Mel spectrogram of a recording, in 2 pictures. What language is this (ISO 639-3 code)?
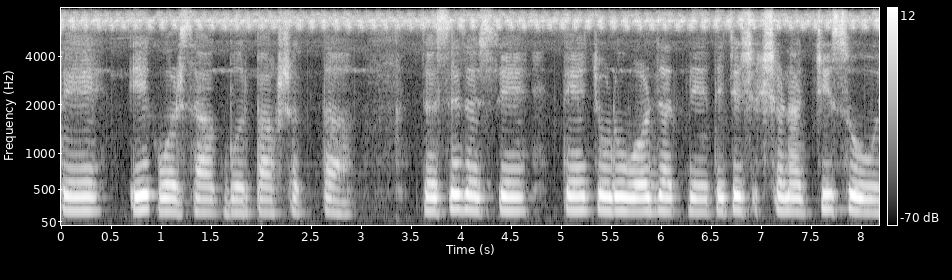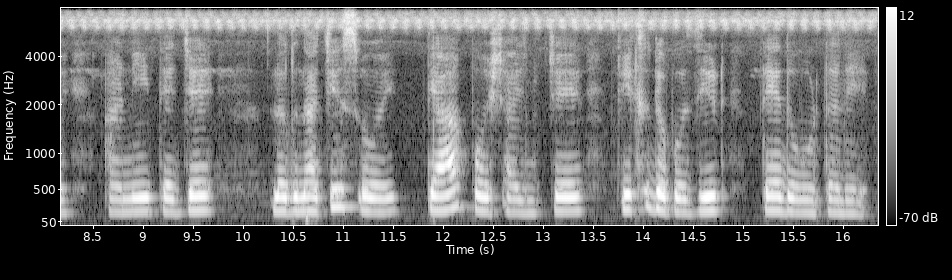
kok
